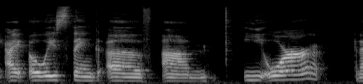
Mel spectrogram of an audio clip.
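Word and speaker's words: Eeyore: um e or and i have to actually try really hard to pronounce that name because um naturally i just want to say eat off because that's how i used to pronounce it um from winnie the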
